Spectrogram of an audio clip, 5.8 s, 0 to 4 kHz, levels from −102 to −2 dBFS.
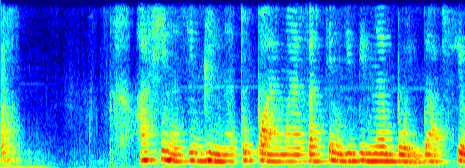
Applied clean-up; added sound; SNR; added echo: neural separator model SepFormer DNS4.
